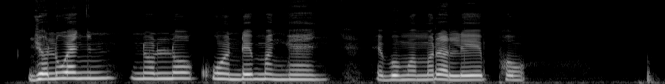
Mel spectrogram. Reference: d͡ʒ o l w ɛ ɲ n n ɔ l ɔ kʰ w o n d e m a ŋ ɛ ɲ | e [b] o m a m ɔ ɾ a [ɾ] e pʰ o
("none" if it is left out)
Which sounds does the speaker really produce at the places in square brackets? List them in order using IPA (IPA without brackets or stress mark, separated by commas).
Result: b, l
